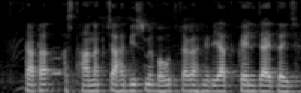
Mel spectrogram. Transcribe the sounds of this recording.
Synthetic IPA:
ʈaʈaəst̪ʰanəkt͡ʃaɦbismebəɦut̪d͡ʒəɡəɦniɾjat̪kəɪld͡ʒajt̪əjt͡ʃʰ

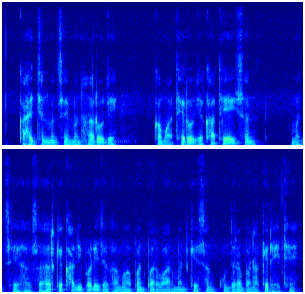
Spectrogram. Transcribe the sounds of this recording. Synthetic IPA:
kaːɦɪt̪̚d͡ʒɐnmənsemənɦəɾoːd͡ʒe | kɐmaːt̪ʰeɾoːd͡ʒekʰaːt̪ʰeəɪsən | mənseɦɐsəɦəɾkekʰaːlipɐɽed͡ʒɐɡamãɐpənpəɾʋaːɾmɐnkesɐ̃ŋɡkũːnd̪ɾabɐnaːkeɾɐɦet̪ʰẽː

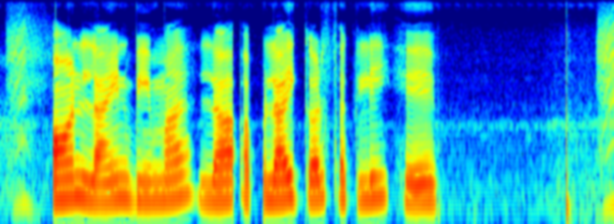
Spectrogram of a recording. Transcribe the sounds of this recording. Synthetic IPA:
ɔːnlaːɪnbiːmalaʔɐplaːikɐɾsɐklihɛː

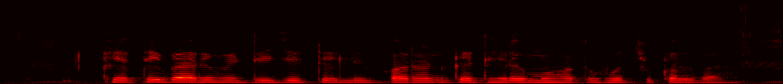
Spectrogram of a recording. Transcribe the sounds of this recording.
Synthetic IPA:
kʰet̪ibaɾimeɖid͡ʒiʈelikɔɾənkeɖʱeɾemɔɦɔt̪wɔɦot͡ʃukəlba

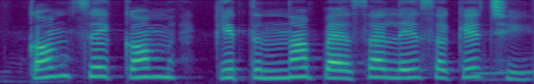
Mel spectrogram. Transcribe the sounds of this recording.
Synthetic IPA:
kəmsekəm | kɪt̪napɛːsalesəket͡ʃʰi

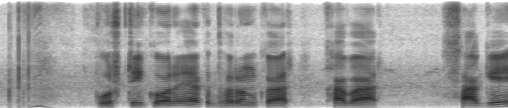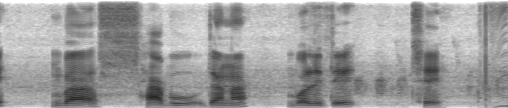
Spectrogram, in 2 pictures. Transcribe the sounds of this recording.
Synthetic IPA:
posʈikɔɾɛkd̪ʱɔɾonkaɾ | kʰaβaɾ | saɡe | bassabud͡ʑana | bolit̪e | t͡ɕʰe

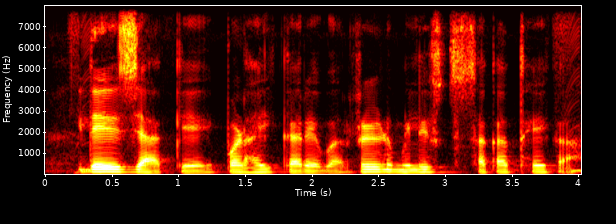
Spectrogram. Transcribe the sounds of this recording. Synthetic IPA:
d̪eːsd͡ʒaːkepɐɽ̤aːikəɾebəɾːiɽ̃mɪlissəkət̪ɦeka̰

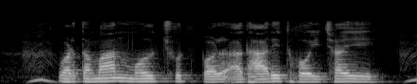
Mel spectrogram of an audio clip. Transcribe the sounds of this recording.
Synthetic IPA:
ʋəɾt̪əmanmult͡ʃʰuʈpəɾa̰d̪ʱaɾit̪ɦojt͡ʃʰəj

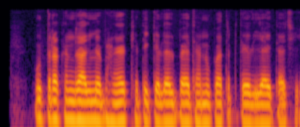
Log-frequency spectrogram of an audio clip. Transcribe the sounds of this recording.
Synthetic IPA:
ut̪ɾəkʰənɾad͡ʒmebʱə̃ŋɡəkkʰet̪ikelelbɛd̪ʱənupət̪ɾəd̪eld͡ʒajt̪a̰t͡ʃʰḭ

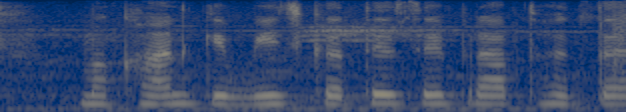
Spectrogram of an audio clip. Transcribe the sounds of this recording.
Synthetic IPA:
məkʰaːnkebiːt͡ʃkət̪esepɾaːp̚t̪ɦot̪e

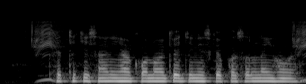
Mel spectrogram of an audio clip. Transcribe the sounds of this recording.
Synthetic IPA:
kʰeːt̪ikɪsaːnijɦãkoːnõẽked͡ʒɪnɪskepʰɐsəlnɐɦĩɦoːeː

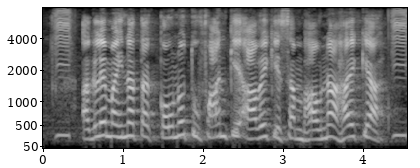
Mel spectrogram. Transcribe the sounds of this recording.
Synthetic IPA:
əɡleməɦinat̪ɐkːɔːnot̪uːpʰaːnkeʔaːʋekesə̃mbʱaːʋnaɦɛekjaː

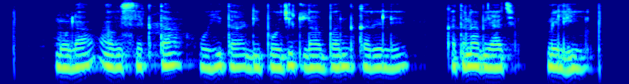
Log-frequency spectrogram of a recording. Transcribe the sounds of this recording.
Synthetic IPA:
mulaəʋəsjəkt̪ahoit̪aɖipod͡ʒiʈlabənd̪ʱkəɾele | kʰət̪nabjad͡ʒ | milɦi

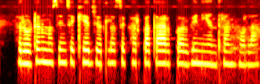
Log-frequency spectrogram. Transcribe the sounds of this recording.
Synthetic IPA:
ɾoːʈəɾməsiːnsekʰeːt̪̚d͡ʒoːt̪lasekʰəɾpət̪aːɾpəɾbʱinijə̃nt̪ɾənɦoːlaː

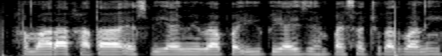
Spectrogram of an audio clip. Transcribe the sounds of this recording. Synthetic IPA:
hɐmaːɾakʰa̰ːt̪aḛːsbiːaːimẽbapəjuːpiːaːis̬eɦɐmpɛːsat͡ʃʊkət̪baːni

